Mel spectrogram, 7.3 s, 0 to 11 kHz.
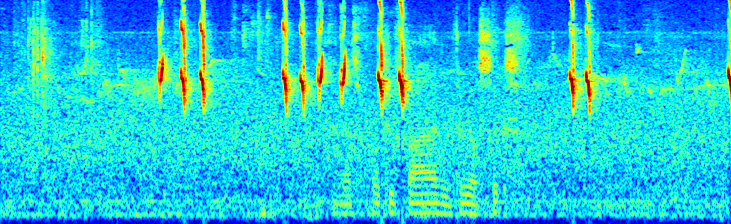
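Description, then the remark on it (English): A wild bird perched right above a net about 10 feet from the ground, looking down at decoys, gives a series of sharp, high-pitched chirps in quick bursts, pausing and then calling twice more, while a man speaks briefly beneath the calls over a steady low background hum. “and that bird just flew down. And he's perched right above the net now, about 10 feet from the ground, looking down at the decoys.”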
